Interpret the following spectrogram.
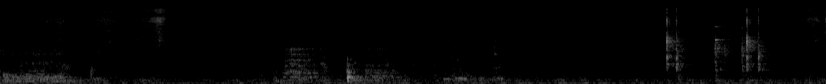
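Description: Faint, scattered clicks and light knocks of objects being handled at a kitchen counter, with a sharper knock about halfway through and a quick run of clicks near the end.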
